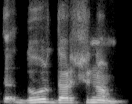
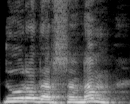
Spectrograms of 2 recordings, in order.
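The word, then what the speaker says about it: दूरदर्शनम्: There is an akara, r plus a. So you have to pronounce the a. Where is A, sir? R, half a plus a. Makes it ra, right? So when you're pronouncing, it is du, ra, da, r, sha, na, m.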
